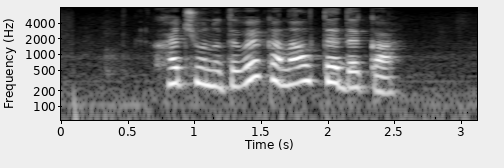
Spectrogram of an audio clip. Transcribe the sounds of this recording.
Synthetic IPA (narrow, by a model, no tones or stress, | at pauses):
xɐt͡ʃunɐt̪eʋɛkɐnɑlˠt̪ɛd̪ɛkɑ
